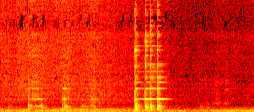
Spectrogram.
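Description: Drumstick pieces and onions fry in a pan as a spoon stirs them with light scraping strokes over a soft steady sizzle, then a short burst of clinks from utensils knocking the pan, with no voices.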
